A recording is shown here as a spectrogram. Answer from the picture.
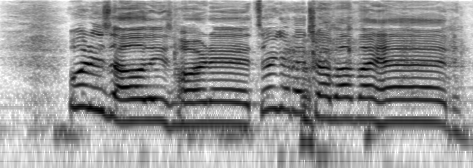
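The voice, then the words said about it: Jerry Seinfeld impression. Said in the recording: “Jerry Seinfeld ... that impression”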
